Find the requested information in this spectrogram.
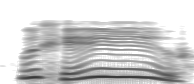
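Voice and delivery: high, loud woohoo; cheering. Real, not acted. Teacher cheering with the class over the answer. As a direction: cheer like you just solved it.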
